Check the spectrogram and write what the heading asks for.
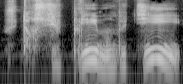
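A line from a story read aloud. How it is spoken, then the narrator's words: Distressed, pleading voice. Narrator (French): dit Saint-Loup d'une voix désolée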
